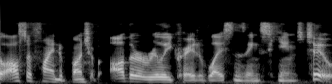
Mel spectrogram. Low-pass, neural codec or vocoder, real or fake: 7.2 kHz; codec, 16 kHz, 8 kbps, FreqCodec, larger model; fake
